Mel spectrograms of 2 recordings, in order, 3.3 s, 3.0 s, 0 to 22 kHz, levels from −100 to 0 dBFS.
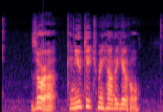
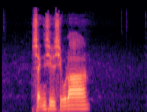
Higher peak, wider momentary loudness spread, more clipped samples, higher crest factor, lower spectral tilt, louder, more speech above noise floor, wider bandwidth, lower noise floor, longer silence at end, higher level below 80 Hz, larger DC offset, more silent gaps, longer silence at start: about the same, 0 dBFS vs -2 dBFS; first, 14 LU vs 11 LU; neither; about the same, 18 dB vs 18 dB; first, -6.5 dB/octave vs -3 dB/octave; about the same, -18 LUFS vs -18 LUFS; second, 39 dB vs 53 dB; second, 11 kHz vs 16 kHz; second, -56 dBFS vs -70 dBFS; second, 0.5 s vs 1.2 s; first, -52 dBFS vs -58 dBFS; neither; neither; about the same, 0.6 s vs 0.65 s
